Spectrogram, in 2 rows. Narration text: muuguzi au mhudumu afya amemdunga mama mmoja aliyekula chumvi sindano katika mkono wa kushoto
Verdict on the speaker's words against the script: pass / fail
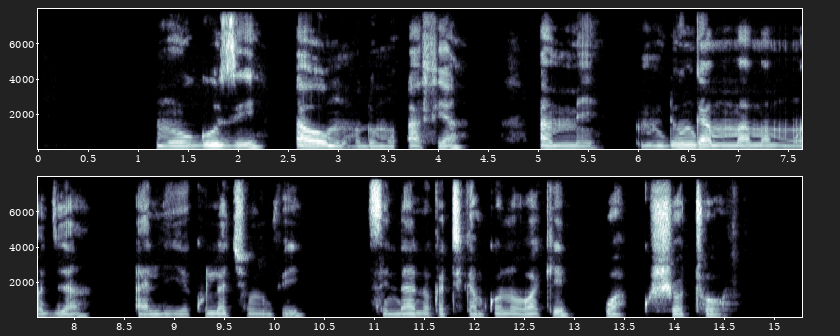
fail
